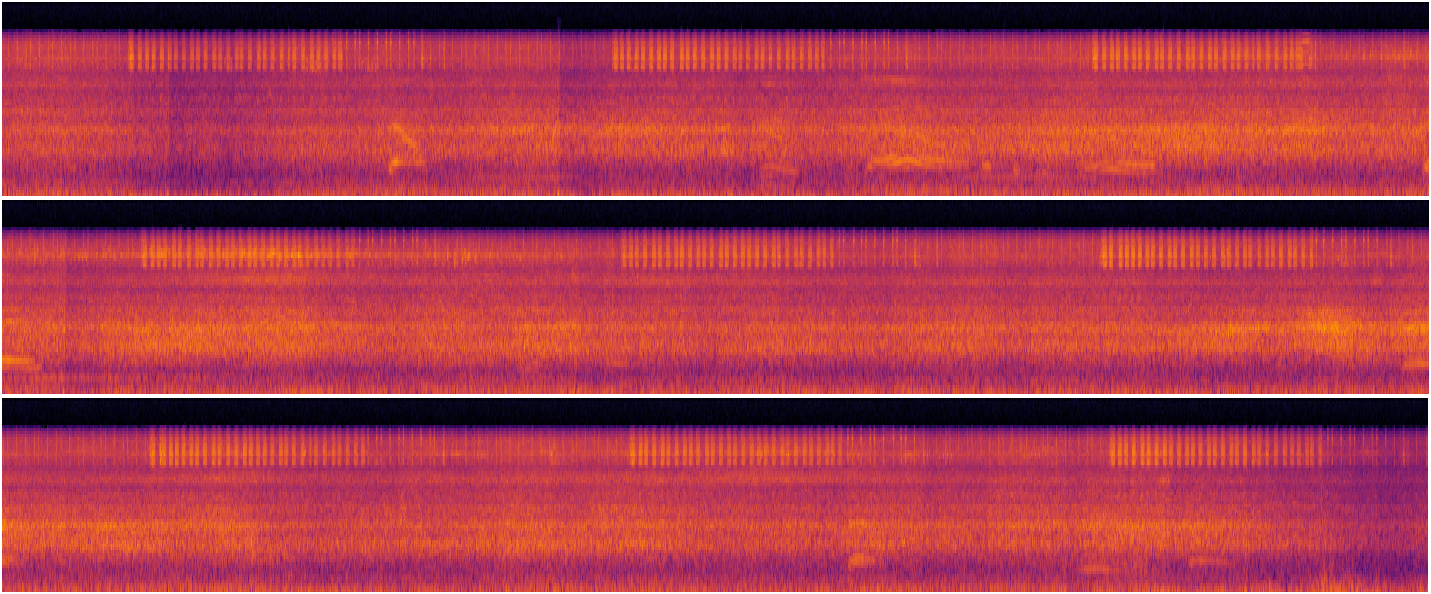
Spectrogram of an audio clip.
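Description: Steady outdoor background noise: a low rumble throughout, with a few faint short chirps and a high hiss that comes and goes every few seconds.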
